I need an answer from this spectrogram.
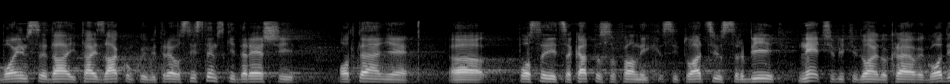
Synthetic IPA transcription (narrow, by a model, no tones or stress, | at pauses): bo̞jimse̞d̪ait̪aːjzaːko̞nko̞jibit̪ɾɛbaosist̪emskid̪aɾe̞ːʃi | o̞t̪klˠajaɲe | po̞sle̞d̪it̪sakat̪ast̪ɾofalnixsit̪uaːt̪sijausr̩biine̞ːt͡ɕebit̪id̪o̞ned̪o̞kɾaːjao̞ʋe̞ɡo̞d̪i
